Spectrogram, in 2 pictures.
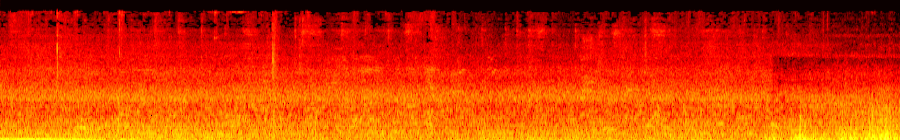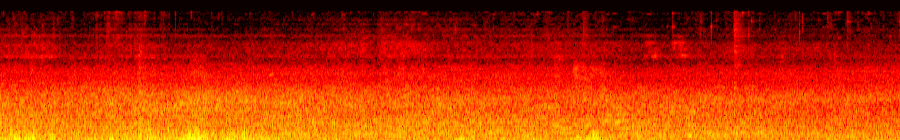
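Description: Busy city street noise hums steadily outdoors.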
